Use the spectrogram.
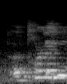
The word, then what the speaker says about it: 프톨레미: 거예요 그래서 셀러푸스만으로 와 프톨레미 풀을 발음을 안해가지고 톨레미 연주라고도 하고 투톨레미 연결하고도 하는데이 알렉산더의 그리스의 영향을 받은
